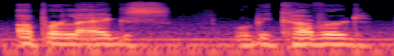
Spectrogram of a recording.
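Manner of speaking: ordinary talk, nothing marked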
